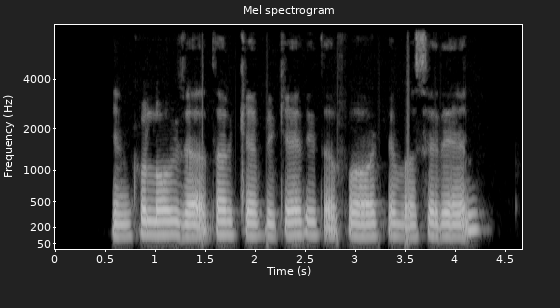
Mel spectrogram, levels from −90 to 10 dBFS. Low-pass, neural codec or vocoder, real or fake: 7.2 kHz; vocoder, 44.1 kHz, 80 mel bands, Vocos; fake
